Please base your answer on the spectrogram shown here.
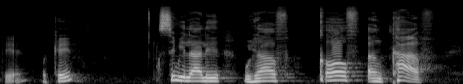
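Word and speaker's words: قاف: Similarly, we have qaf and kaf. So it shouldn't be pronounced as kaf or kef. No, it is wrong. You have to pronounce it as qaf.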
